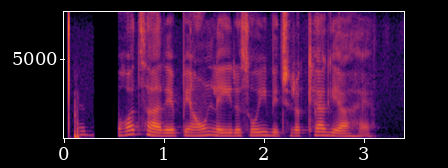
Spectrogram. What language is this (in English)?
Punjabi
